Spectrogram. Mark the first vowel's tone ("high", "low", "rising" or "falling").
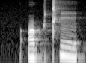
low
